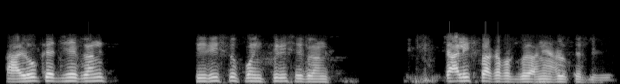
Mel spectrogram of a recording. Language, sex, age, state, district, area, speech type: Odia, male, 18-30, Odisha, Nabarangpur, urban, conversation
